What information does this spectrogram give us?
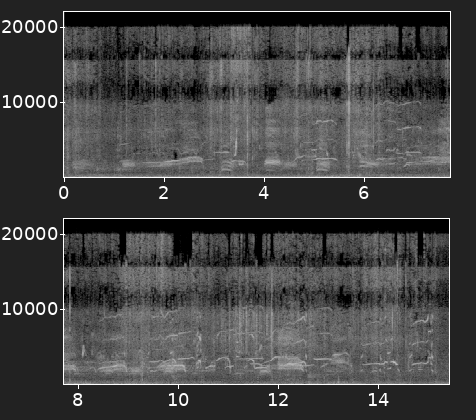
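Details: Lots of crows fighting eagles for food; a long, busy chorus of overlapping harsh caws and rising whistled notes from other birds, steady throughout, over low-pitched rumbling outdoor noise.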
